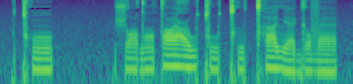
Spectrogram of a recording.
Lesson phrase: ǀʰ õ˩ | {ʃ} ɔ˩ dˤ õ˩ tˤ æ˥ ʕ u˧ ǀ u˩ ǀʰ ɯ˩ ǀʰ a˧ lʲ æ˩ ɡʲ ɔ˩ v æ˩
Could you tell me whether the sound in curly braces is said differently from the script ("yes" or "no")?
no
